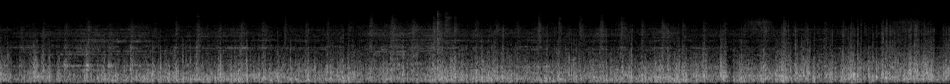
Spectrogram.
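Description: Passenger train running along the track, heard from inside the carriage: a steady rumble of wheels on rail with scattered light clicks.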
